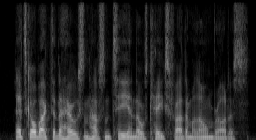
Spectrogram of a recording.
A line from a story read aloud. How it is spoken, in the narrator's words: Orla said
